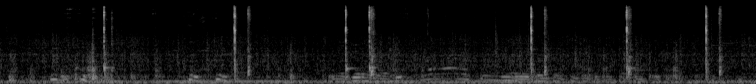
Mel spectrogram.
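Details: Non-starting 250 pickup truck, key cycled on and off with the mic on top of the relay box: sharp relay clicks, about seven in eight seconds, with no fuel pump hum after them; pump not priming.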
